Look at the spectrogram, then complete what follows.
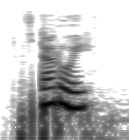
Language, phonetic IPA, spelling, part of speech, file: Russian, [ftɐˈroj], второй, adjective, Ru-второй.ogg
- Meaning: 1. second 2. upper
